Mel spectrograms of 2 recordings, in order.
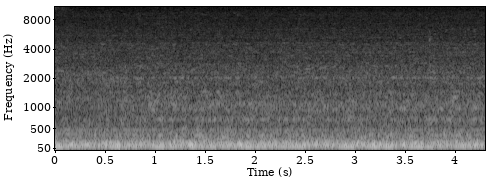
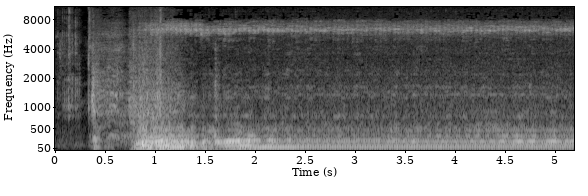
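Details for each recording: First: Mitsubishi Lancer Cedia automatic, which used to stall after starting and showed no check-engine light. After repair it idles smoothly and evenly at a steady 900 rpm with no knocks, ticks or misses, staying stable with the A/C switched on and off. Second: Mitsubishi Lancer Cedia automatic, no check-engine light, dies after starting: engine fires, RPM rises and falls through a shaky idle, then stalls; stalling traced to a dirty throttle body.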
